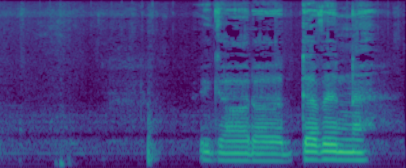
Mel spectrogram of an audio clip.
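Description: Fingers handle a stiff trading card with a faint rustle.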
